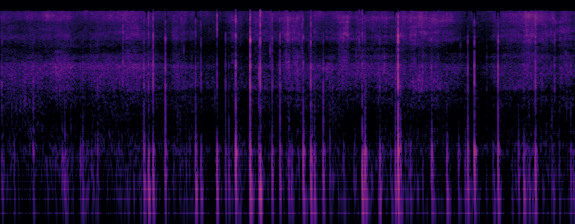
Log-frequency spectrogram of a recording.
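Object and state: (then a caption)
Plastic bubble wrap mailer. Long painted nails on both hands tap and scratch across a blue plastic bubble wrap mailer lying flat. A quick, irregular run of soft, dull taps mixed with light crackly scratching sits mostly in the low range, each tap dying away almost instantly.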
